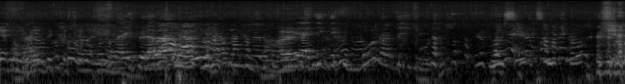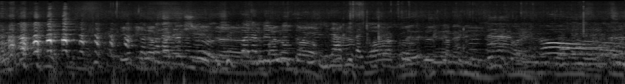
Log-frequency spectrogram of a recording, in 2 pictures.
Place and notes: trail leading east from Porto da Cruz - the French
(binaural) a group of French hikers taking a break on the trail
